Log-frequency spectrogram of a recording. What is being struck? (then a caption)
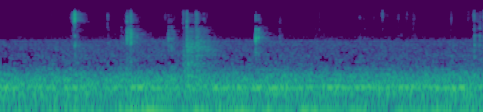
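Bar of soap cut with a metal blade. Thin slices are shaved off a solid, hand-sized red rectangular bar of soap with a metal utility blade over a white table. Soft, crisp scraping strokes with brief bright edges rise over a quiet, steady low hum.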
